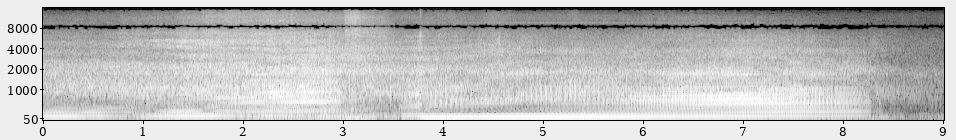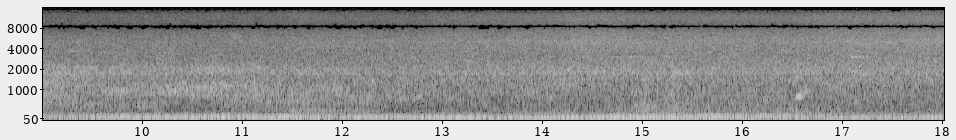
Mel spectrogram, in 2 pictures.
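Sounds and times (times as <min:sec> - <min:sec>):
car engine accelerating hard: 0:00.0 - 0:08.6.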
